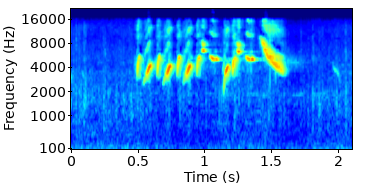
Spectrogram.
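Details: Balkan goldfinch (Carduelis carduelis balcanica) singing for a 2022 world song championship: one loud, rapid phrase of bright stuttering twitters ending in a higher drawn-out buzzy note, otherwise quiet.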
